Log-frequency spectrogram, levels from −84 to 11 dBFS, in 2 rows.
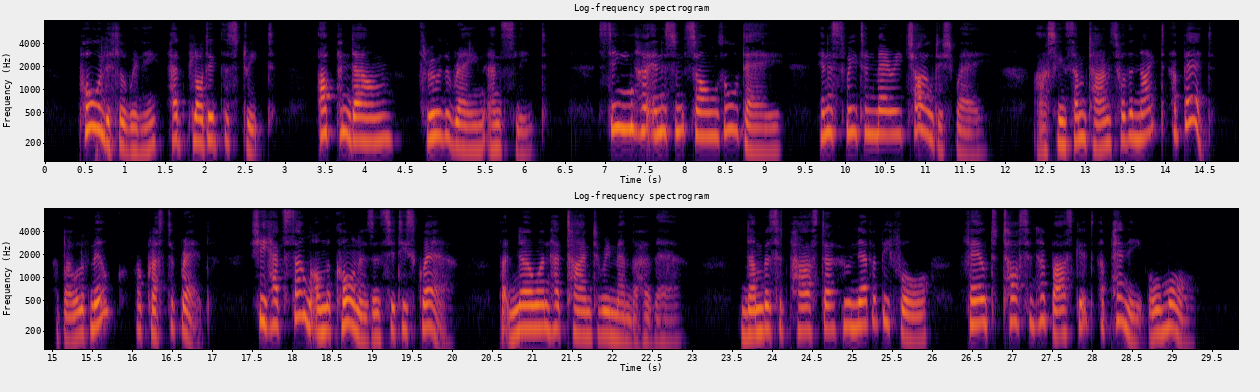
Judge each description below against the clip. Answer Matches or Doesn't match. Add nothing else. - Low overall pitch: Doesn't match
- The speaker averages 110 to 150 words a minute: Doesn't match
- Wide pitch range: Matches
